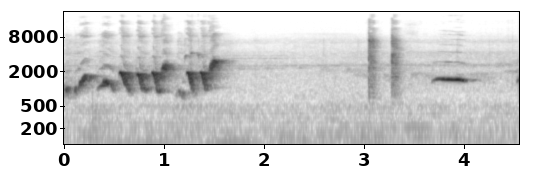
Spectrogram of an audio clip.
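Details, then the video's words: Song of a white-rumped shama, played to rouse breeding desire in a female: a fast run of rising, slurred whistled notes, then a pause, two sharp clicks and a short clear whistle. "kicauan murai batu biar pancing birahi betina"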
